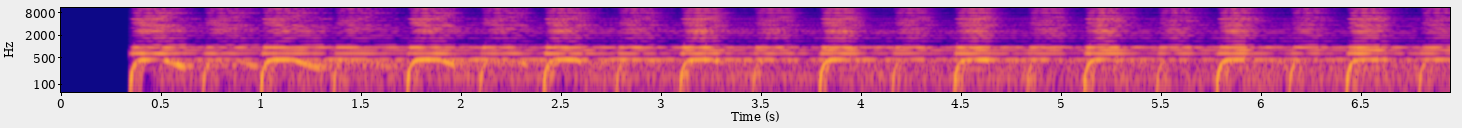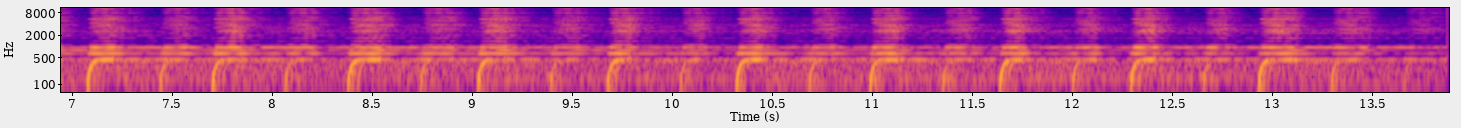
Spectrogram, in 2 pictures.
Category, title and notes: Sound effects > Other
A sound i have generated myself with pc audio software, suitable for alarms and alerts.
alarm, alert, atomic, emergency, horn, siren, sound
